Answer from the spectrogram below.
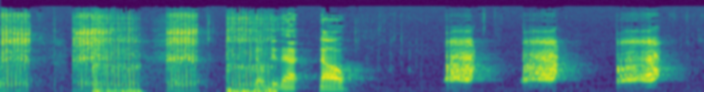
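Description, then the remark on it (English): A person makes a series of loud, rolling turkey purrs with the lips on a mouth call, in short repeated bursts, with a few spoken words in between. “Do you get a purr? Yeah. Sure. Yeah, you kind of do.”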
